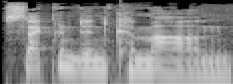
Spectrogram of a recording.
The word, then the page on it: second-in-command: British English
